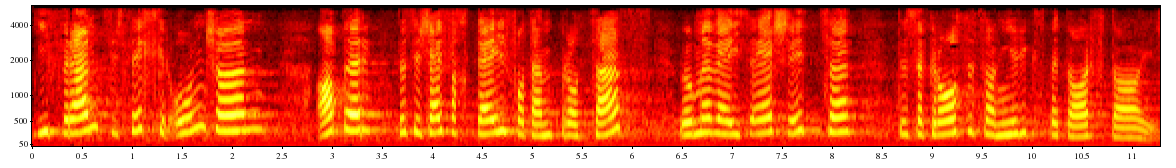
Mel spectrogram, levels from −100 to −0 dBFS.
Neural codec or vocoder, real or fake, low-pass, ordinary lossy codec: none; real; 5.4 kHz; MP3, 32 kbps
